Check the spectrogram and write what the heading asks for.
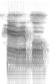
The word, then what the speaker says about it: Perebo: your name okay um it's a native name in Nigeria it just be precise it's pronounced Parable okay nice nice so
